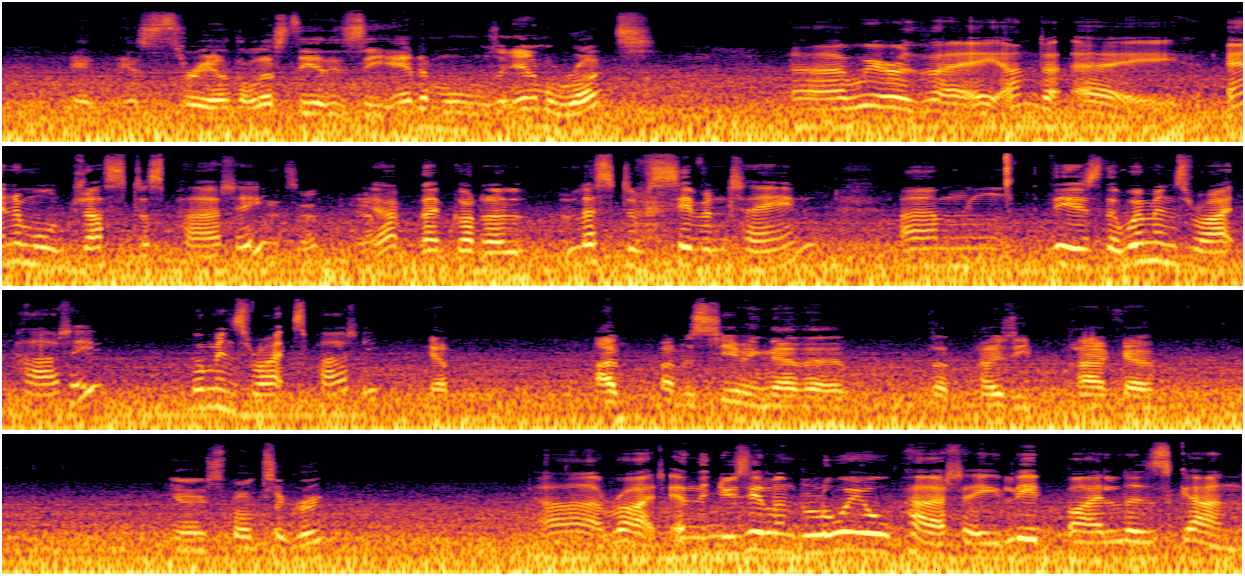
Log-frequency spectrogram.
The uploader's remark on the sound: This episode is recorded 'on the road' along State Highway 6 between Havelock and Blenheim.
